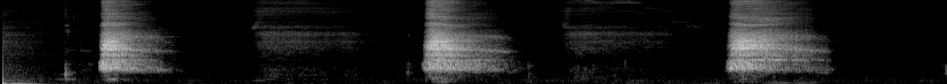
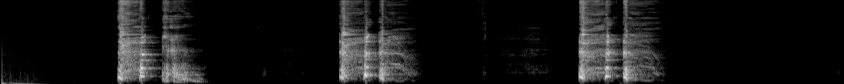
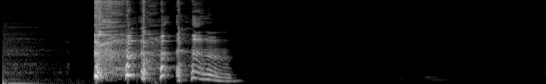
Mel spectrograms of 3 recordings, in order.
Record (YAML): exhalation_length: 9.5 s
exhalation_amplitude: 32768
exhalation_signal_mean_std_ratio: 0.34
three_cough_length: 8.4 s
three_cough_amplitude: 32768
three_cough_signal_mean_std_ratio: 0.29
cough_length: 5.5 s
cough_amplitude: 32768
cough_signal_mean_std_ratio: 0.29
survey_phase: beta (2021-08-13 to 2022-03-07)
age: 45-64
gender: Female
wearing_mask: 'No'
symptom_none: true
smoker_status: Never smoked
respiratory_condition_asthma: false
respiratory_condition_other: false
recruitment_source: REACT
submission_delay: 3 days
covid_test_result: Negative
covid_test_method: RT-qPCR
influenza_a_test_result: Unknown/Void
influenza_b_test_result: Unknown/Void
